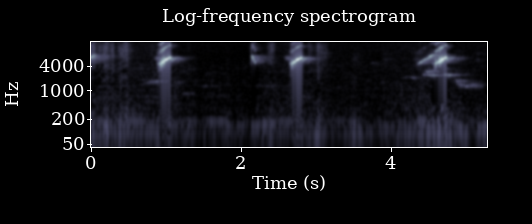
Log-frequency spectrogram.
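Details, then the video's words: White-rumped shama singing clearly: loud, ringing, upward-sweeping whistles, each with a soft lead-in note, repeated about every one and a half seconds with silent gaps. "kemade gacor nembak!!! suara jernih"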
